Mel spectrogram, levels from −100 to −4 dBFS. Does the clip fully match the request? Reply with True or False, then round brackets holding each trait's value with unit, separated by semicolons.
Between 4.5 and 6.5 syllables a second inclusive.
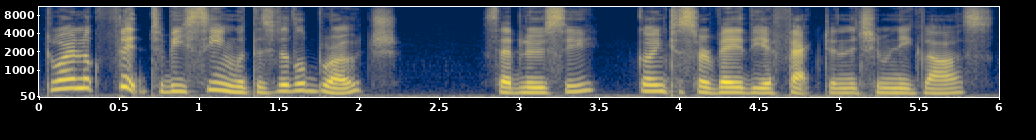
True (5.2 syllables/s)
